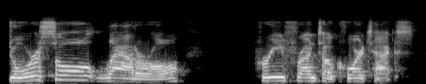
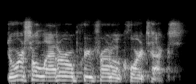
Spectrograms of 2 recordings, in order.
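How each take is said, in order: First: It is said slowly and clearly. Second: It is said very fast.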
